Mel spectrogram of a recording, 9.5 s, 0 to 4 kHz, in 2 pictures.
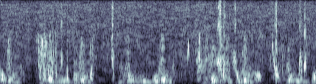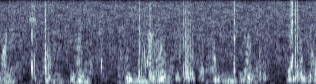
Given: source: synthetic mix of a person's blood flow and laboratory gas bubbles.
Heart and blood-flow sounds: Doppler ultrasound of blood flow; precordium
0.00-0.05 s: bubbles
0.53-0.93 s: bubbles
0.96-1.05 s: bubbles
1.09-1.17 s: bubbles
1.31-1.42 s: bubbles
1.65-1.72 s: bubbles
2.78-2.85 s: bubbles
2.92-3.58 s: bubbles
3.79-3.94 s: bubbles
4.00-4.27 s: bubbles
4.46-4.61 s: bubbles
5.17-5.30 s: bubbles
5.38-5.53 s: bubbles
6.23-6.30 s: bubbles
6.78-7.23 s: bubbles
7.36-7.67 s: bubbles
7.71-7.80 s: bubbles
8.22-8.29 s: bubbles
8.61-8.73 s: bubbles
9.02-9.50 s: bubbles
From the record:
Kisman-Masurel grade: 242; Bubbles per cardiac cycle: several, 3 to 8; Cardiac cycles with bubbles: 100%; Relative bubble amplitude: moderate (0.250 to 0.450); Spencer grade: 3 (all of the cardiac periods contain showers or single bubble signals, but not dominating or overriding the cardiac motion signals); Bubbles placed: only in the low amplitude regions of the cardiac cycle

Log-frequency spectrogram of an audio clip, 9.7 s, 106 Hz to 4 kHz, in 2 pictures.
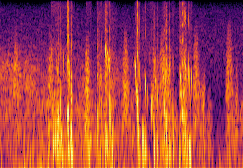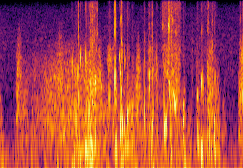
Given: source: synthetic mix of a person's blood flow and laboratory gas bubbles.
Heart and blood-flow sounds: Doppler ultrasound of blood flow; subclavian vein
1.02-1.49 s: bubbles
1.71-1.84 s: bubbles
1.94-2.31 s: bubbles
2.67-3.51 s: bubbles
3.59-3.93 s: bubbles
6.28-6.84 s: bubbles
6.99-7.57 s: bubbles
7.71-8.04 s: bubbles
8.07-8.58 s: bubbles
8.77-9.21 s: bubbles
9.64-9.74 s: bubbles
From the record:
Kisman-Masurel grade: 333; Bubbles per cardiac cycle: rolling drumbeat, 9 or more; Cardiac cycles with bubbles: 50 to 99%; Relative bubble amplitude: loud (0.450 to 0.775); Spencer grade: 3 (all of the cardiac periods contain showers or single bubble signals, but not dominating or overriding the cardiac motion signals); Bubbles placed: anywhere in the cardiac cycle

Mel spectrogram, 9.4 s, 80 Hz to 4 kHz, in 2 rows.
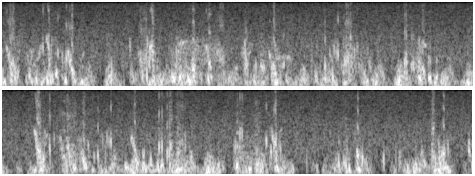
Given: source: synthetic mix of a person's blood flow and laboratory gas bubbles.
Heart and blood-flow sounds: Doppler ultrasound of blood flow; precordium
0.00-0.86 s: bubbles
1.03-1.12 s: bubbles
1.24-1.59 s: bubbles
1.66-2.27 s: bubbles
2.38-2.90 s: bubbles
3.10-3.71 s: bubbles
3.99-4.38 s: bubbles
4.42-4.47 s: bubbles
4.99-5.83 s: bubbles
5.88-6.57 s: bubbles
6.84-6.95 s: bubbles
7.00-7.54 s: bubbles
8.04-8.39 s: bubbles
8.49-8.56 s: bubbles
8.66-8.71 s: bubbles
8.97-9.20 s: bubbles
9.33-9.42 s: bubbles
From the record:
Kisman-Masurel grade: 342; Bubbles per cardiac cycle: rolling drumbeat, 9 or more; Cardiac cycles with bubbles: 100%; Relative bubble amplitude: moderate (0.250 to 0.450); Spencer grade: 3 (all of the cardiac periods contain showers or single bubble signals, but not dominating or overriding the cardiac motion signals); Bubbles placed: anywhere in the cardiac cycle

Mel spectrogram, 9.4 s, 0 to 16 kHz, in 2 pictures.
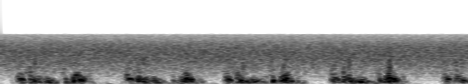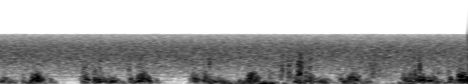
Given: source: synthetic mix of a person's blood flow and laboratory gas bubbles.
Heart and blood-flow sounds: Doppler ultrasound of blood flow; precordium
no bubbles
From the record:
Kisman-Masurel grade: 000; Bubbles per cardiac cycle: 0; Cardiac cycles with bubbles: 0%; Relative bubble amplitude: no bubbles discernible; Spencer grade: 0 (complete lack of bubble signals)

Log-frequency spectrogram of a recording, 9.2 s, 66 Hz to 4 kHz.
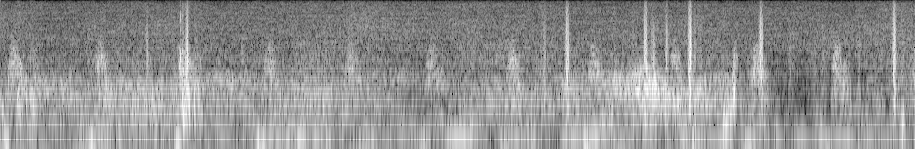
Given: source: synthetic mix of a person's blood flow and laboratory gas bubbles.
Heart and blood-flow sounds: Doppler ultrasound of blood flow; subclavian vein
0.15-0.42 s: bubbles
1.76-2.02 s: bubbles
From the record:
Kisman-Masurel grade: 122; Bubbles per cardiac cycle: 1 to 2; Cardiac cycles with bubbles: 10 to 50%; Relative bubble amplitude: moderate (0.250 to 0.450); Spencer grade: 2 (many but less than half of the cardiac periods contain bubble signals, singularly or in groups); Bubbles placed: anywhere in the cardiac cycle

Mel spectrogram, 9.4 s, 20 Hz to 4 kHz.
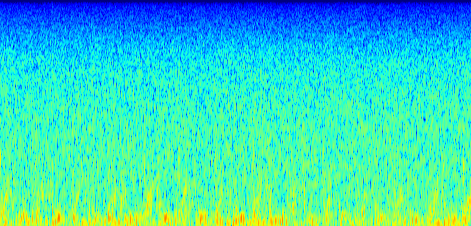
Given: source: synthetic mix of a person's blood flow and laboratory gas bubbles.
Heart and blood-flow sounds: Doppler ultrasound of blood flow; precordium
0.98-1.09 s: bubbles
1.27-1.63 s: bubbles
From the record:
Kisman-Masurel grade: 111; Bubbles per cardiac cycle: 1 to 2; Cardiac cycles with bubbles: 1 to 10%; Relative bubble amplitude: barely perceptible (0.100 to 0.250); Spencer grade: 1 (occasional bubble signal discernible with the cardiac motion signal, with majority of cardiac periods free of bubbles); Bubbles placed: anywhere in the cardiac cycle

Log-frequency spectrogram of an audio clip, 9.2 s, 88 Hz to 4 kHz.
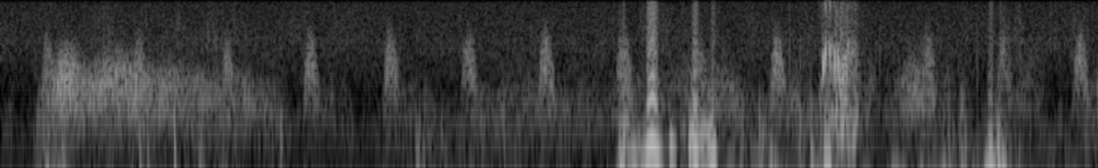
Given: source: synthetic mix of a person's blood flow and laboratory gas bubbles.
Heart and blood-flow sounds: Doppler ultrasound of blood flow; subclavian vein
6.82-7.16 s: bubbles
From the record:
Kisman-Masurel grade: 123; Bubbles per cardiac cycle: 1 to 2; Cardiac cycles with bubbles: 10 to 50%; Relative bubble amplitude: loud (0.450 to 0.775); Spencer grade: 2 (many but less than half of the cardiac periods contain bubble signals, singularly or in groups); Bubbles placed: anywhere in the cardiac cycle

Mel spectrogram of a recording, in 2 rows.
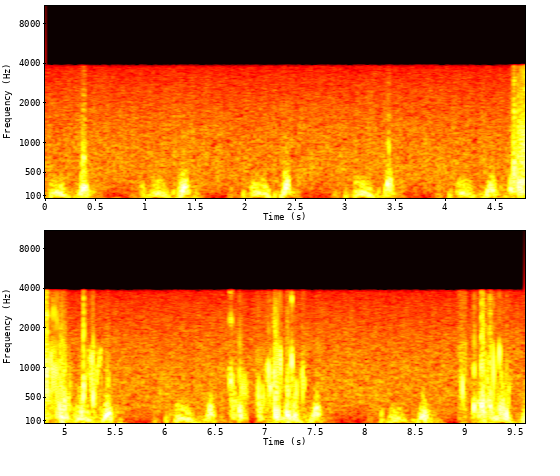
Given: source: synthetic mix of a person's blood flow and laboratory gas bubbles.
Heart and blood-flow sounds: Doppler ultrasound of blood flow; precordium
4.62-5.06 s: bubbles
5.12-5.38 s: bubbles
6.62-6.83 s: bubbles
6.90-7.42 s: bubbles
8.94-9.02 s: bubbles
9.06-9.47 s: bubbles
From the record:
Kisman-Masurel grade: 223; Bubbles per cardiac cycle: several, 3 to 8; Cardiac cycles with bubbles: 10 to 50%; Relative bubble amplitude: loud (0.450 to 0.775); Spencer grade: 2 (many but less than half of the cardiac periods contain bubble signals, singularly or in groups); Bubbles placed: only in the low amplitude regions of the cardiac cycle

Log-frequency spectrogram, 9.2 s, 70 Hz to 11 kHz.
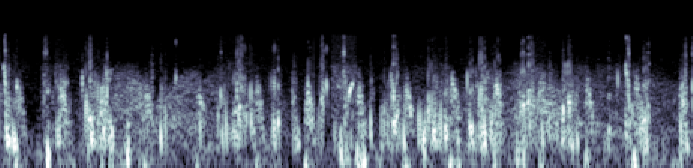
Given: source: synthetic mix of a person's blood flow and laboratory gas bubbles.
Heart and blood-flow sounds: Doppler ultrasound of blood flow; subclavian vein
0.00-0.25 s: bubbles
0.54-0.94 s: bubbles
1.06-1.51 s: bubbles
2.10-2.23 s: bubbles
2.32-2.37 s: bubbles
2.62-2.71 s: bubbles
2.87-3.43 s: bubbles
3.56-3.76 s: bubbles
3.88-4.01 s: bubbles
4.07-4.17 s: bubbles
4.22-4.75 s: bubbles
4.91-4.99 s: bubbles
5.05-5.43 s: bubbles
5.53-6.00 s: bubbles
6.19-6.69 s: bubbles
6.90-7.73 s: bubbles
8.09-8.15 s: bubbles
8.20-8.27 s: bubbles
8.31-8.68 s: bubbles
9.03-9.25 s: bubbles
From the record:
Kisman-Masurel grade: 242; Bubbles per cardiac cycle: several, 3 to 8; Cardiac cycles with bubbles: 100%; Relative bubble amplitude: moderate (0.250 to 0.450); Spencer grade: 3 (all of the cardiac periods contain showers or single bubble signals, but not dominating or overriding the cardiac motion signals); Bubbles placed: anywhere in the cardiac cycle

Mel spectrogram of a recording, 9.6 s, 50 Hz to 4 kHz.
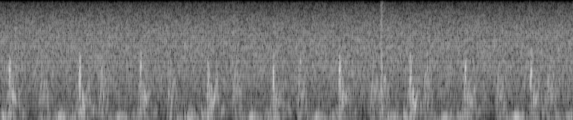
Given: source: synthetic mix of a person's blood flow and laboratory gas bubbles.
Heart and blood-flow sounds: Doppler ultrasound of blood flow; precordium
6.33-6.50 s: bubbles
From the record:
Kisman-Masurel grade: 113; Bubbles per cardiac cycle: 1 to 2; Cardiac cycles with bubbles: 1 to 10%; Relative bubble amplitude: loud (0.450 to 0.775); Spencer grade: 1 (occasional bubble signal discernible with the cardiac motion signal, with majority of cardiac periods free of bubbles); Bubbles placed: anywhere in the cardiac cycle

